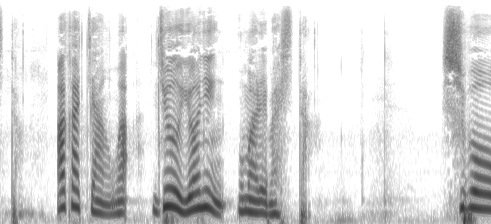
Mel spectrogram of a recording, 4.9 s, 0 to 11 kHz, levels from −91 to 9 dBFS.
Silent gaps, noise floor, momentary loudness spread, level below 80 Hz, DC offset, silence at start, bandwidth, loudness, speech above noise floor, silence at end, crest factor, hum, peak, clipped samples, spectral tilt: none; -64 dBFS; 20 LU; -40 dBFS; under 0.1%; 0.1 s; 9.6 kHz; -22 LUFS; 44 dB; 0 s; 16 dB; none; -6 dBFS; under 0.1%; -6 dB/octave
